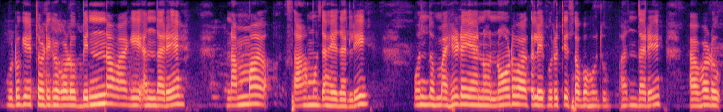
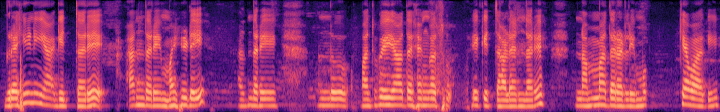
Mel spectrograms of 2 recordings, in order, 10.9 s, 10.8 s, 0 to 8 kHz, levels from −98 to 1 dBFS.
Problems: background conversations at intervals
